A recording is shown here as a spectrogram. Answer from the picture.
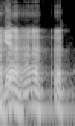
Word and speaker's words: spigot: You guys are even pronouncing it wrong. It's Spigot. It's a spigot. Oh, a spigot. Why was I thinking QU? It doesn't matter. I'm dumb. All right, it's GOT.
